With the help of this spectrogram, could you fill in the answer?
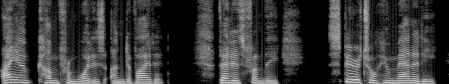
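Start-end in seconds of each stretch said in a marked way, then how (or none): none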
